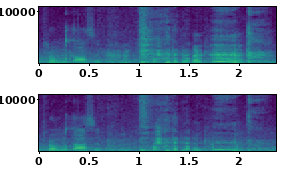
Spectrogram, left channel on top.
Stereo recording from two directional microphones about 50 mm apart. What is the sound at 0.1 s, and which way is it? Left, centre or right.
Speech, centre.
